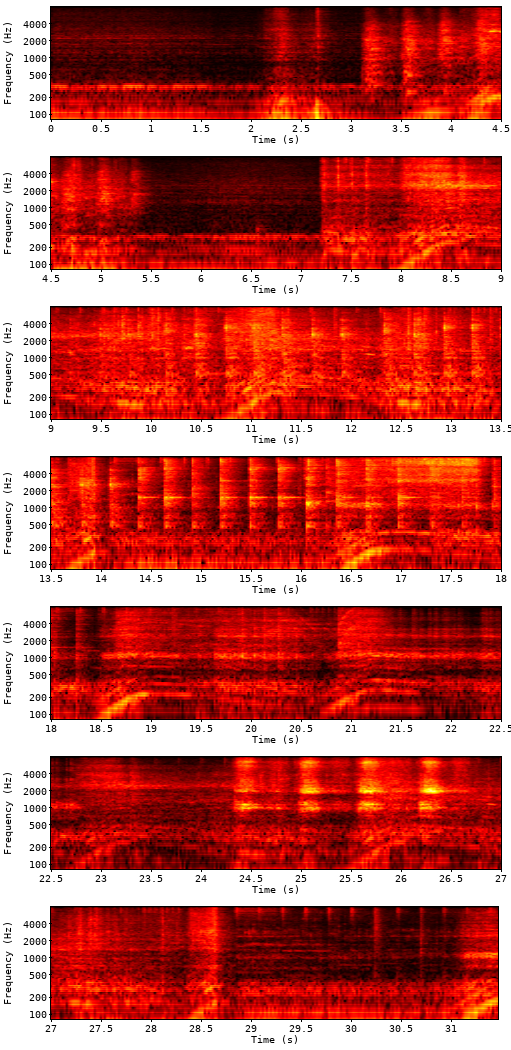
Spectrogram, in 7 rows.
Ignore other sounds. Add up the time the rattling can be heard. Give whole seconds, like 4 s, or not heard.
2 s.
